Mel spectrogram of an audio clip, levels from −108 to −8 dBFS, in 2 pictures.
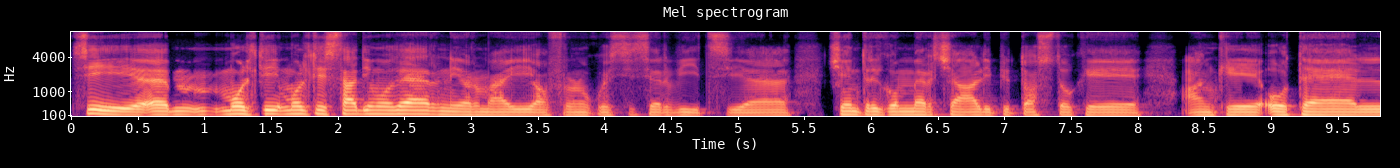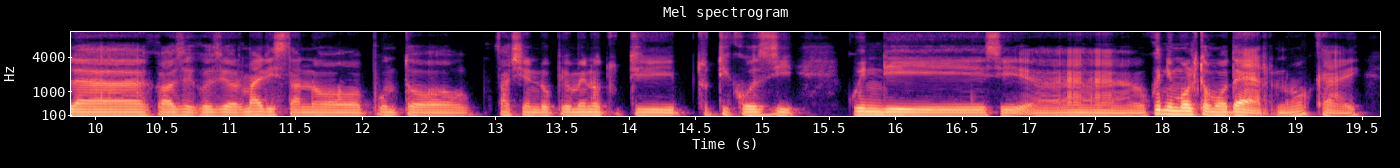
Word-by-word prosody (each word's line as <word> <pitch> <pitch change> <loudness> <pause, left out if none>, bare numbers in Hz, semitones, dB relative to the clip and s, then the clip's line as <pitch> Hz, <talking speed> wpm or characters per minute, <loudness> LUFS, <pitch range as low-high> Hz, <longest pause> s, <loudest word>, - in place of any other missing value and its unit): Sì, 135 -7 +5
ehm, 120 +2 +5
m 125 -1 -2
molti 145 +1 +5
molti 145 +1 +3
stadi 140 +1 +3
moderni 140 -4 +4
ormai 110 -1 0
offrono 105 +1 -4
questi 105 +1 -8
servizi, 105 -1 -6
eh, 100 0 -3 0.3
centri 120 -2 +1
commerciali 110 -1 0
piuttosto 110 0 -6
che 105 -2 -3 0.3
anche 110 +1 0
hotel, 110 -2 +2
cose 105 0 -3
così, 105 +1 -3
ormai 110 +2 -1
li 110 - -2
stanno, 100 -2 -4
punto, 100 -1 -5
facendo 105 -1 -5
più 105 - -4
o - - -2
meno 110 0 0
tutti 105 -8 -4
tutti - - -9
così. 110 -1 -2 0.4
Quindi 105 -3 +2
sì, 100 -1 -4
ehm, 95 0 -5
quindi 145 +2 +5
molto 125 -1 +5
moderno? 105 -2 +1
Okay. 100 -8 -8
110 Hz, 115 wpm, -22 LUFS, 100-115 Hz, 0.4 s, Sì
